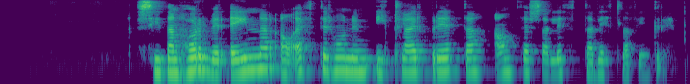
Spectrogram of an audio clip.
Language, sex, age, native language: Icelandic, female, 40-49, Icelandic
